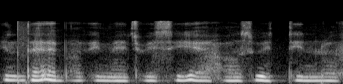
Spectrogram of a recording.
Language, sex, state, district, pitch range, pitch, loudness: English, female, Nagaland, Kohima, 175-190 Hz, 180 Hz, -16 LUFS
